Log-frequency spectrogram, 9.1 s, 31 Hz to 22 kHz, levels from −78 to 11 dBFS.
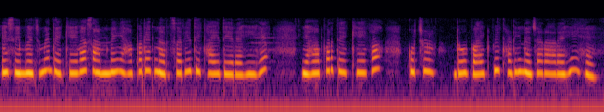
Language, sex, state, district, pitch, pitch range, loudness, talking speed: Hindi, female, Rajasthan, Jaipur, 310 Hz, 300-335 Hz, -14 LUFS, 165 wpm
